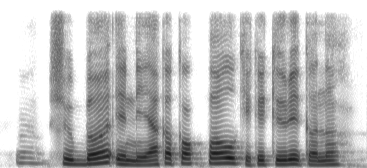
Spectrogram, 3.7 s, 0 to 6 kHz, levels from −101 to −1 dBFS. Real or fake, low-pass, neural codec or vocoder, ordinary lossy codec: fake; 5.4 kHz; codec, 24 kHz, 1.2 kbps, DualCodec; none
